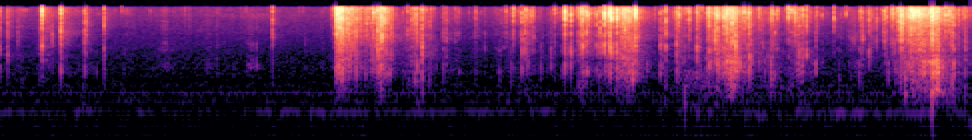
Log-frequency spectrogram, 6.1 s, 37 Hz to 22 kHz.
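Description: Foil wrapper of a 2019 Prizm trading-card hobby pack being torn open and crinkled by hand: a few faint clicks, then a sudden loud tear about two seconds in, followed by irregular crinkling that swells again near the end.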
